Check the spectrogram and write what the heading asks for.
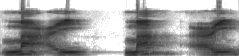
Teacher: মিম জবর মা, আইন জের আই, একটু চাপ দিয়ে পড়তে হবে হলকের মধ্যখান।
